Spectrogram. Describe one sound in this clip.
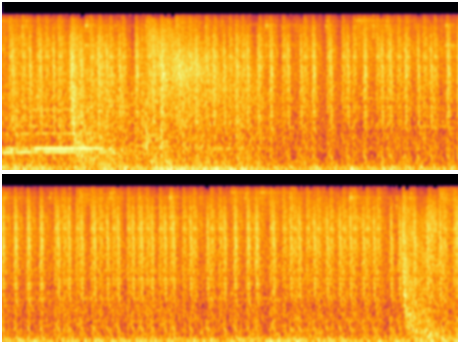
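Game weapons fire with rapid electronic blasts and pops.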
